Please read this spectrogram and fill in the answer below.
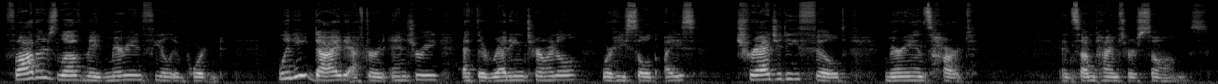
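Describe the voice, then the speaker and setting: A woman reading a picture book aloud as narrator, with deliberate, expressive phrasing. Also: medium pitch, low-quality recording. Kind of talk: read-aloud storybook narration.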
